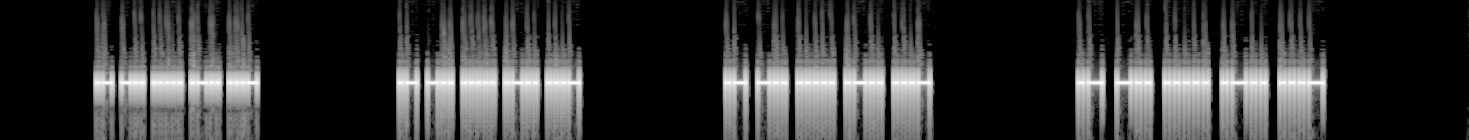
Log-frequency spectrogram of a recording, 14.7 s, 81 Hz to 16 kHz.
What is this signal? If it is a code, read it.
Morse code, heard as a keyed tone, about 31 wpm, 700 Hz. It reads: AD5LV AD5LV AD5LV AD5LV
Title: Speed Racing - USA Call Signs 25wpm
